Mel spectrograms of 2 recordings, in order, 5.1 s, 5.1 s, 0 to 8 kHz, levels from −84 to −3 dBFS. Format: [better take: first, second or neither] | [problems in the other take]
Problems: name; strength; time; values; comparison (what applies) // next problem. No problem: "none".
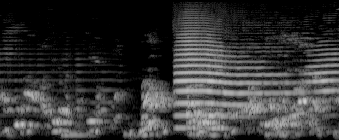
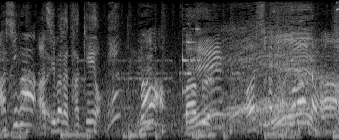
second | noise reduction (classical method WPE with log-MMSE)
